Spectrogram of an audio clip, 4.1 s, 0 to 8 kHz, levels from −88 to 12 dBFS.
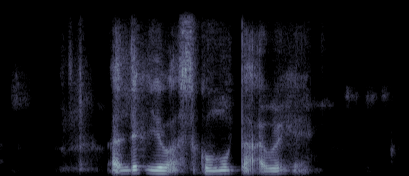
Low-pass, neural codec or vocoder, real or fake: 7.2 kHz; codec, 16 kHz, 1.1 kbps, Voila-Tokenizer; fake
